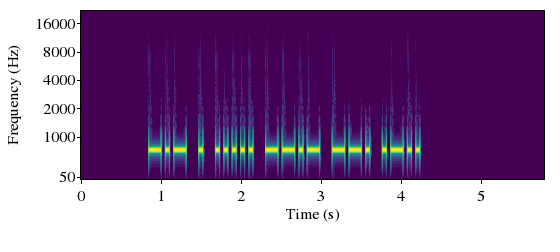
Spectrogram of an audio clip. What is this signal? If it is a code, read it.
Morse code, heard as a keyed tone, about 23 wpm, 700 Hz. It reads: KE5QGL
